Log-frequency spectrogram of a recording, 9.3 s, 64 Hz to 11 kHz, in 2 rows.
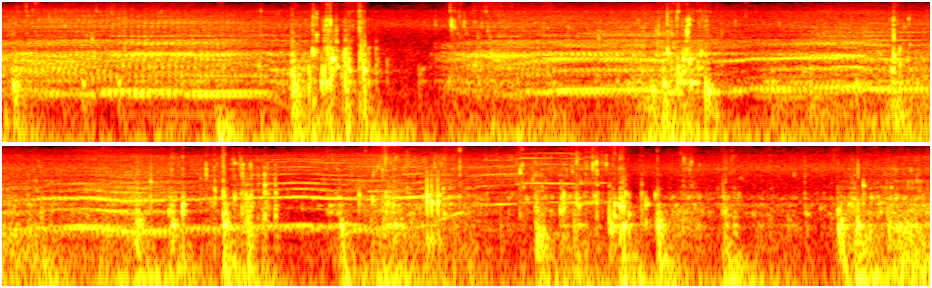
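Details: Song of a humpback whale heard underwater at the Ogasawara Islands, Tokyo, Japan, on 29 January 2022 during a skin dive; sustained mid-pitched harmonic moans, slightly wavering, interrupted by loud clicks and water crackle.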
